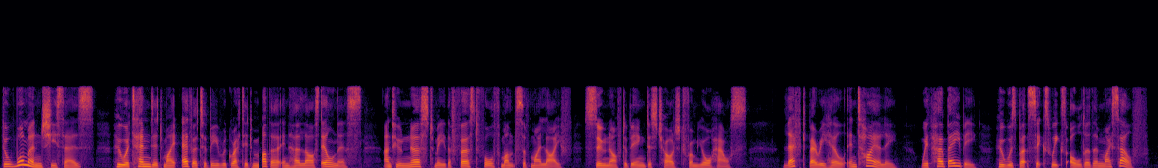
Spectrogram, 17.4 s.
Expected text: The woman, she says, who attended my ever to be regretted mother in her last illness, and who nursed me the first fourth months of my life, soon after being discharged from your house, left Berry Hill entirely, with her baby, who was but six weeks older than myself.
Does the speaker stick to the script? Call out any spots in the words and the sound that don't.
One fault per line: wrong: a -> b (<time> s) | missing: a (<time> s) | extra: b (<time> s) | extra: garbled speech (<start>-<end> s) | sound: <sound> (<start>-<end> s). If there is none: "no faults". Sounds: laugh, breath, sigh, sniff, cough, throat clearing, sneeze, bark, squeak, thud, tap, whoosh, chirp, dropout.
sound: dropout (3.9-3.9 s)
